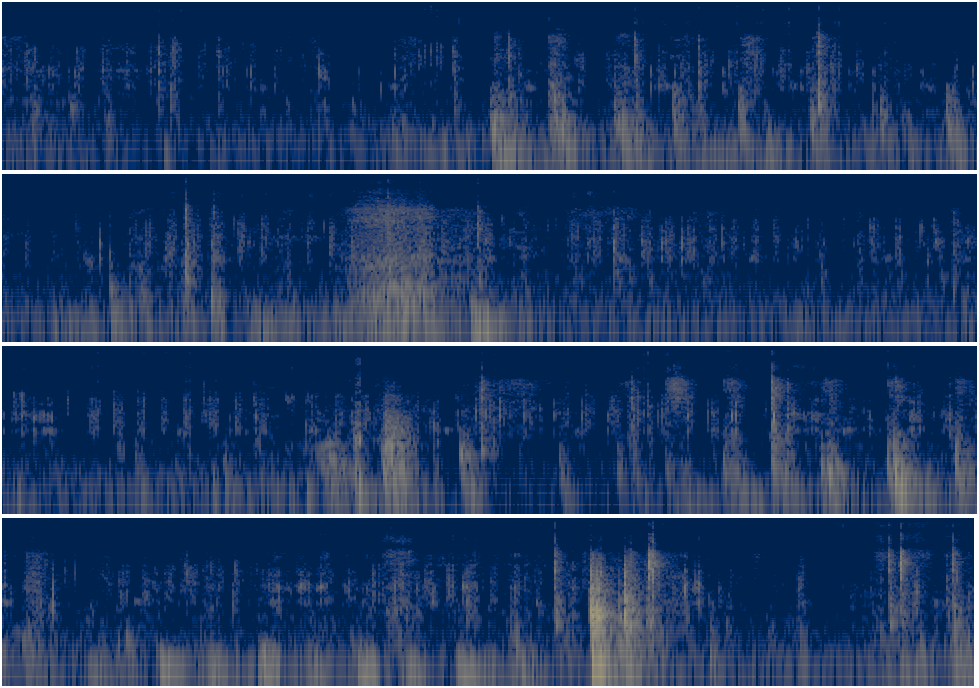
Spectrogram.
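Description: A young rabbit chewing and nibbling food from a small plastic dish: faint, irregular crunching clicks, with a few louder rustles or scrapes in between.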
